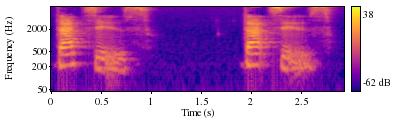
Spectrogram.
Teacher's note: His is often reduced to is. Is. We drop the H again. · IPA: /ɪz/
